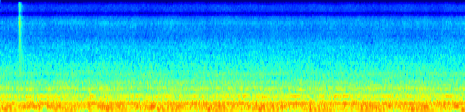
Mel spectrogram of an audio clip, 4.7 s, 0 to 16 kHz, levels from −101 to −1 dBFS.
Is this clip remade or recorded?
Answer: remade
